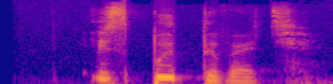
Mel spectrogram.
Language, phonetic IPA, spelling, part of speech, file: Russian, [ɪˈspɨtɨvətʲ], испытывать, verb, Ru-испытывать.ogg
- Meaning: 1. to try, to test, to assay 2. to experience, to undergo, to feel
